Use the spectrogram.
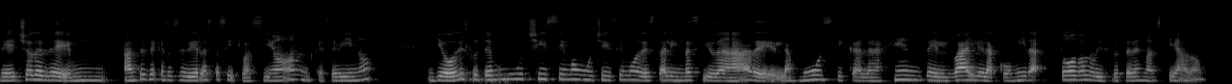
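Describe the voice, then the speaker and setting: A woman's medium-pitched voice with a northern Mexican accent, moderate pace and ordinary pitch variation. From northern Mexico. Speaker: Spanish teacher. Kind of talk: interview answers; podcast monologue.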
